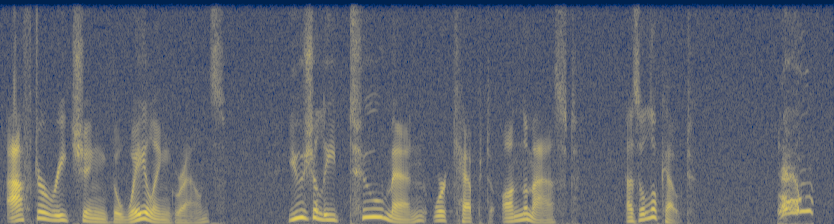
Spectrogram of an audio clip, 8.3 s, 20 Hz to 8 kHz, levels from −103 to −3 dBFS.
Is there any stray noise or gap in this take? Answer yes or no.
yes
